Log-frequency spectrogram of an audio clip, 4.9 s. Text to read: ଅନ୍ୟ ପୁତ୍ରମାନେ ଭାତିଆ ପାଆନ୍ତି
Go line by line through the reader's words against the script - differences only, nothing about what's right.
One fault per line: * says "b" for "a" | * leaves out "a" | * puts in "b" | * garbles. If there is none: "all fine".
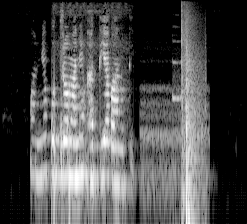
all fine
